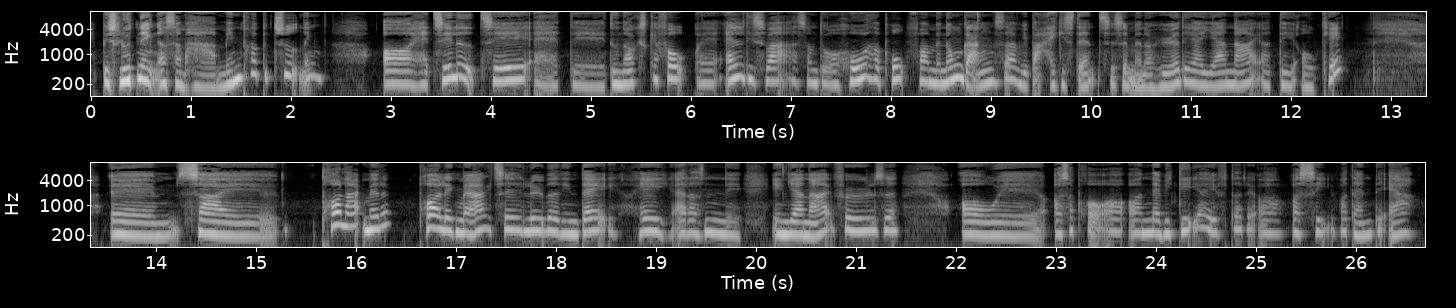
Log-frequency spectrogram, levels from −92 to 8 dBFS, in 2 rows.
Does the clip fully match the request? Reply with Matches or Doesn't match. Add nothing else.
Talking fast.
Doesn't match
